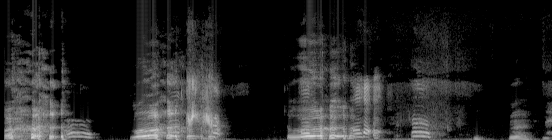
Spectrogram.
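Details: A few short coughs from a father alternate with bursts of an infant's giggling laughter in a quiet room; the baby laughs as the father coughs.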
